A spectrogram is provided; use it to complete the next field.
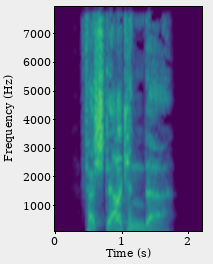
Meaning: inflection of verstärkend: 1. strong/mixed nominative masculine singular 2. strong genitive/dative feminine singular 3. strong genitive plural
- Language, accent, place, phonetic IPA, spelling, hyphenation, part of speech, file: German, Germany, Berlin, [fɛɐ̯ˈʃtɛʁkn̩dɐ], verstärkender, ver‧stär‧ken‧der, adjective, De-verstärkender.ogg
